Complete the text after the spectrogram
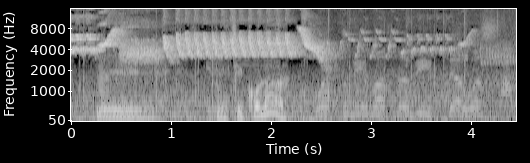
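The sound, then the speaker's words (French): A songbird bred from local birds crossed with a female serin sings rapid, high twittering trills. It opens loud with a long buzzy trill, then moves into softer, quicker chirping phrases. “Et ça, c'est un croisement entre oiseaux de la région avec une serine. Finalement, c'est des chanteurs, c'est des très bons chanteurs.”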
